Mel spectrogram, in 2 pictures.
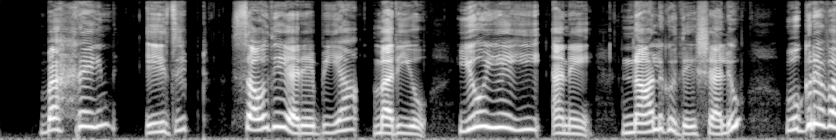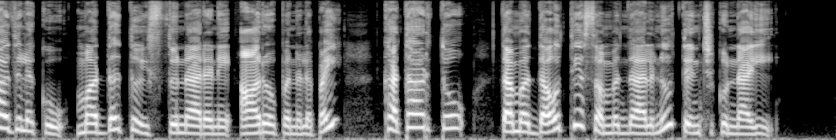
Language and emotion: Telugu, neutral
